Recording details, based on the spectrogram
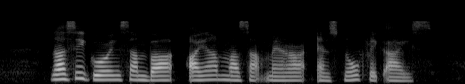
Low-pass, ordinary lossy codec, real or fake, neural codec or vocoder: none; none; fake; codec, 16 kHz, 0.7 kbps, FocalCodec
